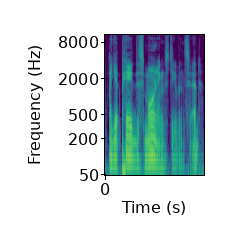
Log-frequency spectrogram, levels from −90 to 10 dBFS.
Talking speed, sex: 210 wpm, male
